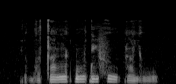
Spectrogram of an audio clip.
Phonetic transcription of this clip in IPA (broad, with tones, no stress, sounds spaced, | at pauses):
ɾ ɪ˨ ɡʷ a˨ t ã˦ ŋ a˦ k͡p uː˦ ɗ i˦ f uː˦˨ k ã˨ j uː˨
